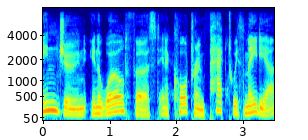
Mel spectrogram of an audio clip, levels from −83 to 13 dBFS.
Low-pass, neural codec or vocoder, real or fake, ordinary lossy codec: 7.2 kHz; codec, 16 kHz, 1 kbps, X-Codec, HuBERT features, trained on LibriSpeech; fake; MP3, 48 kbps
